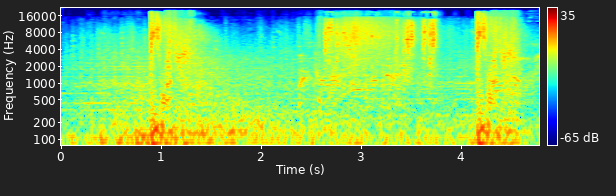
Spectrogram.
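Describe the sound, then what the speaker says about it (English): Heavy cannon fire in the Mass Effect 3 video game: loud booming blasts at about one second and again near four seconds over a dense, continuous rumble of combat noise. "Cannons initializing."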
